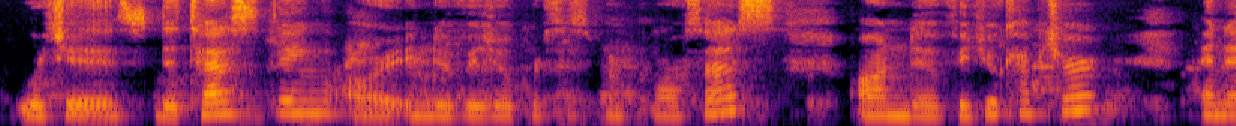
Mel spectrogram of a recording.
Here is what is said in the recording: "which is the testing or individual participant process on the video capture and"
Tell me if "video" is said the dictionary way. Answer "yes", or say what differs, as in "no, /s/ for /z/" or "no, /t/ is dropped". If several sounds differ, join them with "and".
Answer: yes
